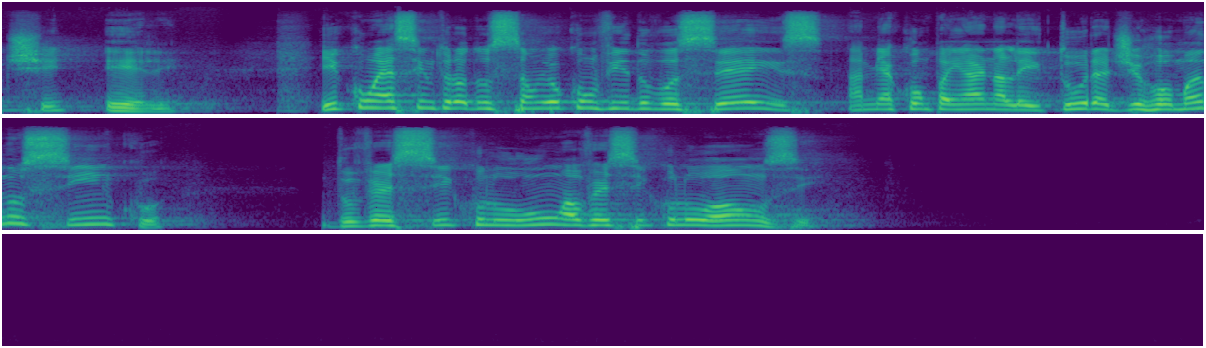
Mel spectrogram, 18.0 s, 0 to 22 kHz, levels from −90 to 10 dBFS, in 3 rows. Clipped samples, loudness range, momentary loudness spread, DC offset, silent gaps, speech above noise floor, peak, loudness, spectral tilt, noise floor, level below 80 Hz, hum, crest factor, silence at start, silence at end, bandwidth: under 0.1%; 5 LU; 8 LU; under 0.1%; none; over 72 dB; -2 dBFS; -18 LUFS; -3.5 dB/octave; under -90 dBFS; -62 dBFS; none; 20 dB; 0 s; 7.95 s; 16 kHz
